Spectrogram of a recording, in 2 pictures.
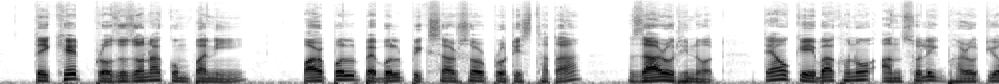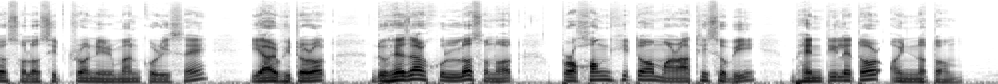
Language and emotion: Assamese, neutral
